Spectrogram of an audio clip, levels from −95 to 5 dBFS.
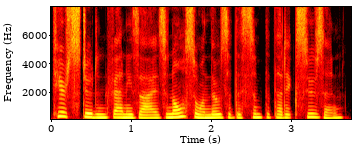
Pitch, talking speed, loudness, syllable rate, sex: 225 Hz, 210 wpm, -18 LUFS, 5.5 syllables/s, female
